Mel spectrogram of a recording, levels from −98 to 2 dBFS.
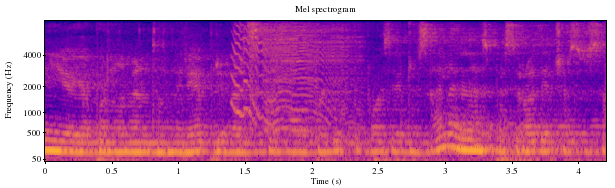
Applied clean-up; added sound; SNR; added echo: none; Cupboard open or close / Door; 12 dB; reverberation time 2.2 s.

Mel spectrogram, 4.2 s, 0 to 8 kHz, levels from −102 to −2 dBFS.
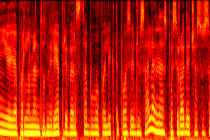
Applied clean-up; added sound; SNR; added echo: none; none; none; none.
